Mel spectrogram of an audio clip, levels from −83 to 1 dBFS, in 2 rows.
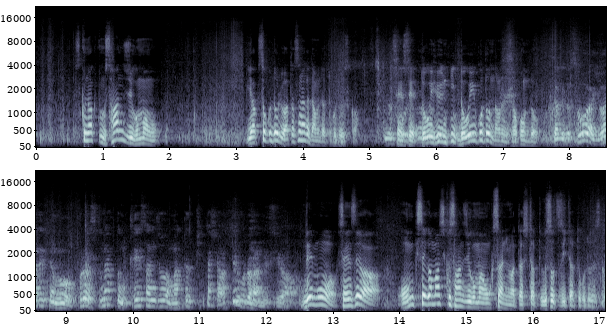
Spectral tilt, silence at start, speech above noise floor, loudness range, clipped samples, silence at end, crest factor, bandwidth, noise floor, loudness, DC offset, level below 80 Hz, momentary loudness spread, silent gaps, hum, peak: -6.5 dB/octave; 0 s; 20 dB; 5 LU; under 0.1%; 0 s; 16 dB; 12.5 kHz; -37 dBFS; -17 LUFS; under 0.1%; -58 dBFS; 15 LU; none; none; 0 dBFS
